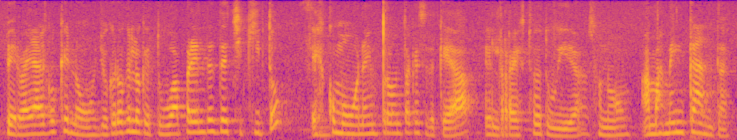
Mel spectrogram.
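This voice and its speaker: A middle-aged Colombian woman chatting as an interview guest, telling stories with lively asides and acted-out bits of dialogue. Her pitch sits in the middle of the range for a woman. A faint noise hangs behind her voice. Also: fast talker, hardly any pauses. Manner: animated storytelling, acts out family dialogue. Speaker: guest, actress. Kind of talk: conversational interview.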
